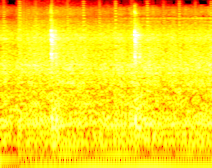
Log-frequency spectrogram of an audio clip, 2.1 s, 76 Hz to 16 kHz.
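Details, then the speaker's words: New Happybuy/Vevor Chinese diesel heater in a van, which had thrown error E-08, restarting on the H3 setting: three sharp ticks about a second apart over a low hum. Fuel pump sounds abnormal, with white smoke and no heat; cause not yet confirmed. "doesn't sound good though"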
